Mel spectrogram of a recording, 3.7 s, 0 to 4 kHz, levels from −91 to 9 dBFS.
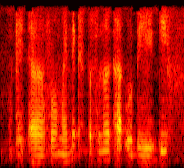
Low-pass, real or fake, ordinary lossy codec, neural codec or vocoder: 3.6 kHz; fake; MP3, 32 kbps; codec, 44.1 kHz, 2.6 kbps, DAC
